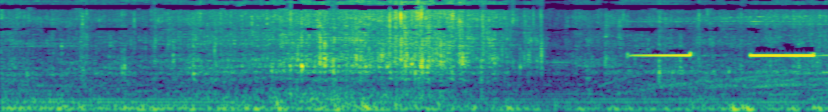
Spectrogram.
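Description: Linde forklift driving, its running noise steady and low. Near the end its warning beeper starts: two short, high beeps about half a second apart.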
